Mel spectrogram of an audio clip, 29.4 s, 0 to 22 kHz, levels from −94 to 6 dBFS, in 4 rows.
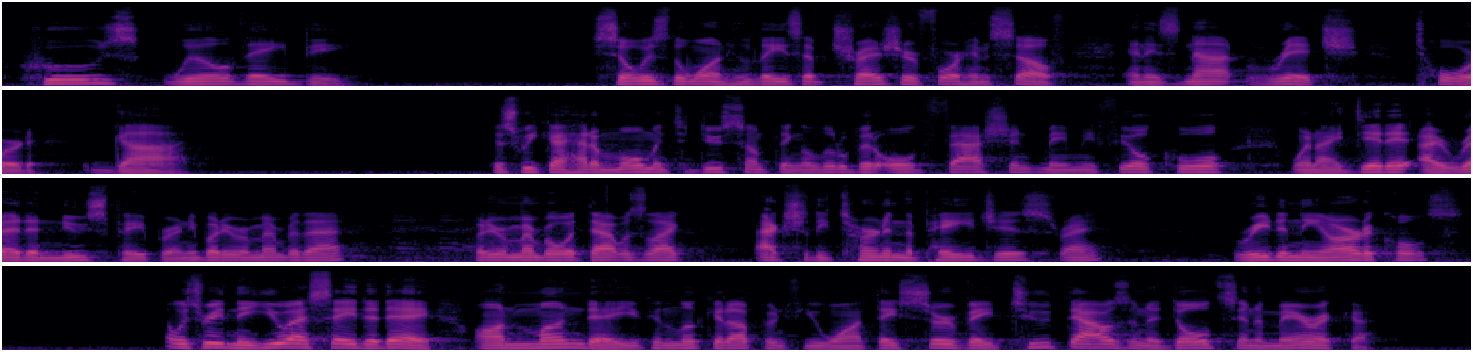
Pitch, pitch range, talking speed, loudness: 125 Hz, 115-140 Hz, 175 wpm, -48 LUFS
